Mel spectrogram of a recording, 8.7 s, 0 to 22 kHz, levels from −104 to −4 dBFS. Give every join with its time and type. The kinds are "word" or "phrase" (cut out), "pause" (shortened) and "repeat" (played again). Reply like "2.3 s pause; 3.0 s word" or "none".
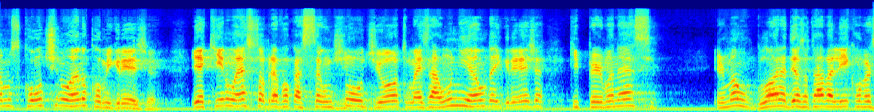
3.5 s word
